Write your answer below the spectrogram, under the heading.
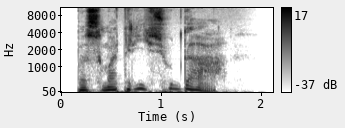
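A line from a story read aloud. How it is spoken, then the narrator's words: Whisper. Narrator (Russian): Марина перешла на шепот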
